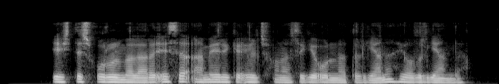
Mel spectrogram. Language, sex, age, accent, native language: Uzbek, male, 25-34, Andijon, Uzbek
